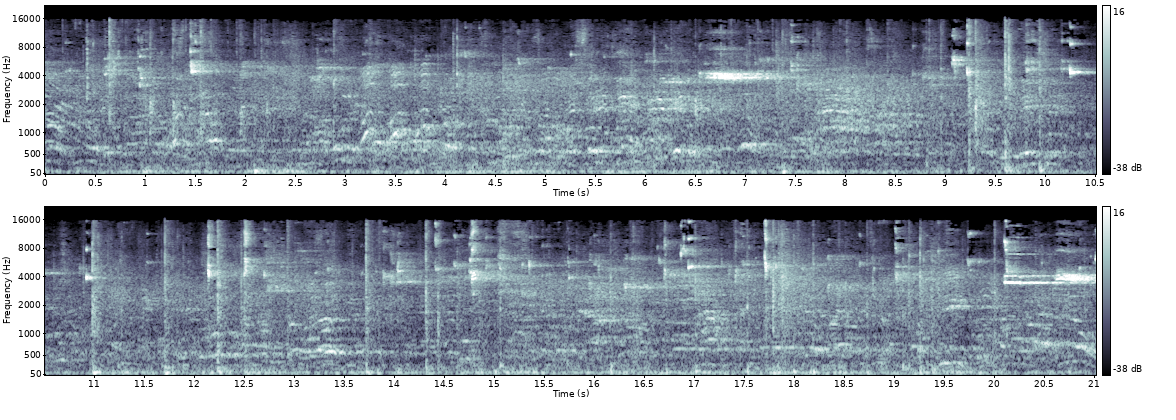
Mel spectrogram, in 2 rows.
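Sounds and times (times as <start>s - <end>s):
chatter of people: 0.0s - 21.0s.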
